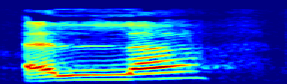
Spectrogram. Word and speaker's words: ألا: لأن حفصا رحمه الله كان يتبع رسم المصحف فطالما أن الصحابة كتبوها أمام رسول الله بأبي وأمي هو على نية الإدغام ألا فلا يوقف على النون لأنها ليست في الخط فنقول ألا ألا هكذا ننطق هذه الكلمة في كلمة ألا تقاتل وفي كلمة ألا نقاتل.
